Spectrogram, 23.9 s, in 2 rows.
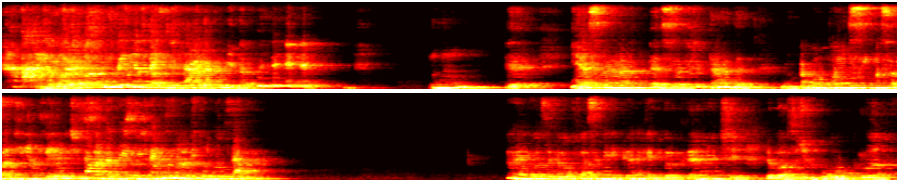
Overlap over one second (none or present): present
